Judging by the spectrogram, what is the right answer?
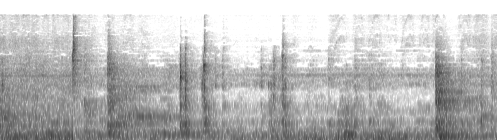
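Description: A handful of sharp clicks and knocks as a UV curing lamp tube and its end fittings are handled inside the metal reflector housing of a screen printing machine's UV unit, the loudest about five seconds in, over a steady low hum.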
